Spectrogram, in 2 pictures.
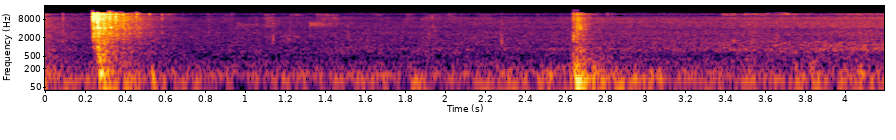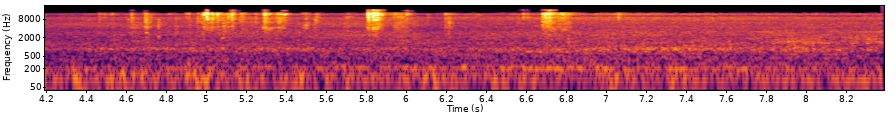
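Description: Street traffic: cars driving past with a low engine rumble that swells over the last few seconds, and three sharp knocks in the first three seconds.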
